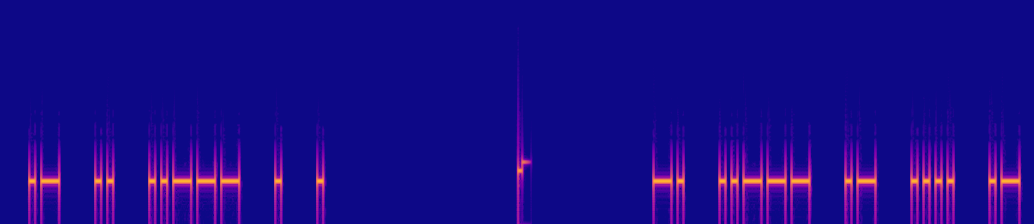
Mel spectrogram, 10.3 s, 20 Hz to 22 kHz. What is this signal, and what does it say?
Morse code, heard as a keyed tone, about 20 wpm, spaced as for 15 wpm, 700 Hz. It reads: AI2EE N2AHA
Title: 088 Lesson 15g - Number 5 - Call Signs 20wpm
